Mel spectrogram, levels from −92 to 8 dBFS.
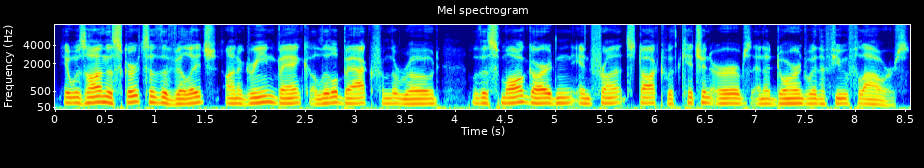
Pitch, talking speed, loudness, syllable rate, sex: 140 Hz, 240 wpm, -17 LUFS, 5.3 syllables/s, male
